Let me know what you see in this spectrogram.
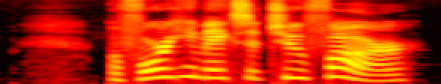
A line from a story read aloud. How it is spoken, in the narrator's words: Karkaroff yells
